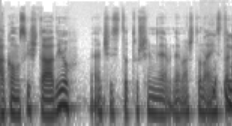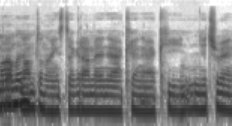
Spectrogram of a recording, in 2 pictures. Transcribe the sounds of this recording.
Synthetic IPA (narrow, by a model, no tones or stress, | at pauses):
akɔmsifʃt̪aːd̪iuɲɛɛ̰mt͡ʃisi̥t̪ɔt̪uʃiːmɲɛ̰ɲɛ̰mʔa̰ːʃt̪ɔna̰inst̪amaɾaːmɛmaːmt̪ɔnainst̪aɡɾamɛɲɛakʰɛɲɛakʰiːɲɛt͡ʃɔjɛ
